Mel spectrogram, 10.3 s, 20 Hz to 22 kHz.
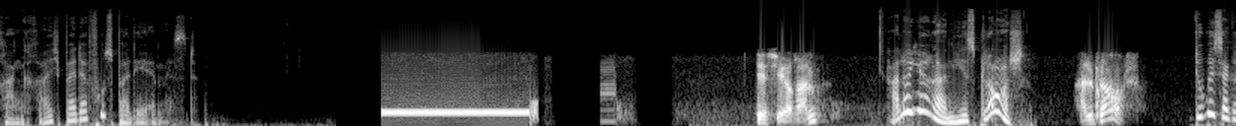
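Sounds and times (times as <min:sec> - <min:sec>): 
speech: 0:00.0 - 0:01.7, 0:06.3 - 0:10.2
telephone ringback tone as a call is placed to France: 0:03.2 - 0:04.5.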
